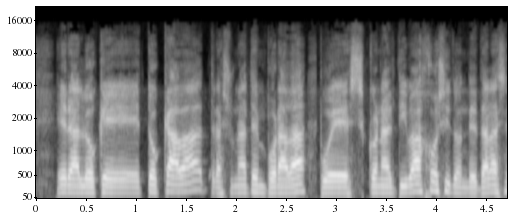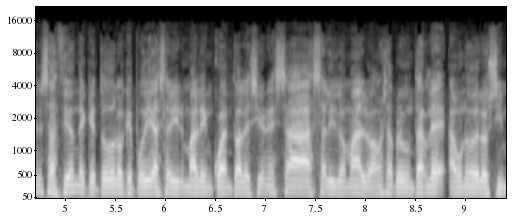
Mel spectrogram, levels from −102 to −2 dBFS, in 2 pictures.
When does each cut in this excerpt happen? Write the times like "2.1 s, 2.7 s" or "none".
2.8 s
